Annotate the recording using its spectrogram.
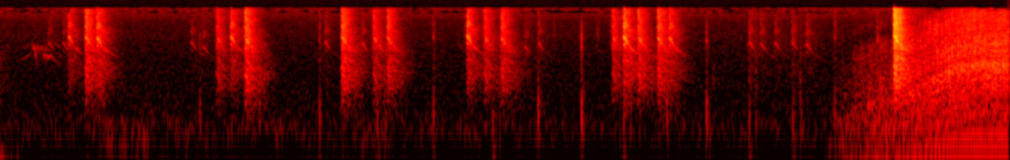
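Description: Footsteps thud on grass at a steady walking pace.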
